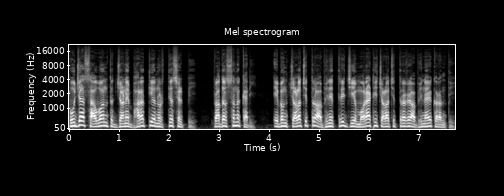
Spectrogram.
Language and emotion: Odia, neutral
